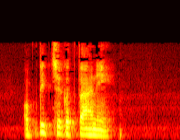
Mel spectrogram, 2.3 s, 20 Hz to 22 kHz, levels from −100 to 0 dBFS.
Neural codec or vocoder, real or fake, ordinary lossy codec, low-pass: codec, 16 kHz, 0.8 kbps, ZipCodec; fake; MP3, 32 kbps; 7.2 kHz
